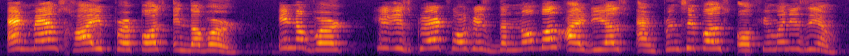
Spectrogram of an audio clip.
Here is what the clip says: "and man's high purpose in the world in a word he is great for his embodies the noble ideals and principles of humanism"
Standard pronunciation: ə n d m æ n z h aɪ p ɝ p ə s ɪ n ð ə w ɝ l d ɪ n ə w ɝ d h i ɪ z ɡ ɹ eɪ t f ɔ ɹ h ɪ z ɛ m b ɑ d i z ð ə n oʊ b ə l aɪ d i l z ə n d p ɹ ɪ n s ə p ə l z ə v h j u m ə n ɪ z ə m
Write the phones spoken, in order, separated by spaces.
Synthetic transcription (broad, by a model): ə n d m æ n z h aɪ p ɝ p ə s ɪ n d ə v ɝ d ɪ n ə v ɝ d h i ɪ z ɡ ɹ eɪ t f ɔ ɹ h ɪ z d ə n oʊ b ə l aɪ d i l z ə n d p ɹ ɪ n s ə p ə l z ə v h j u m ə n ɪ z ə m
